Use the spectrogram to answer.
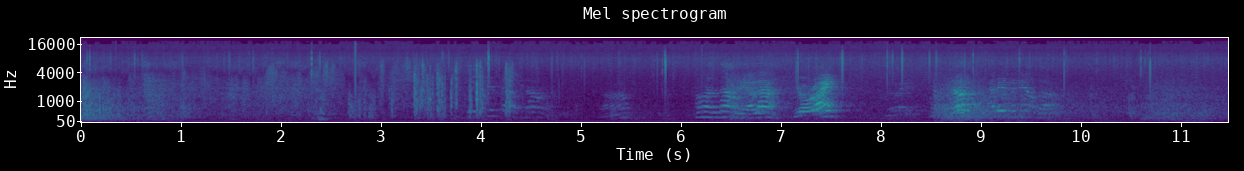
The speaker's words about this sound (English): That was a tank shooting on us because they've seen some people moving in the building.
